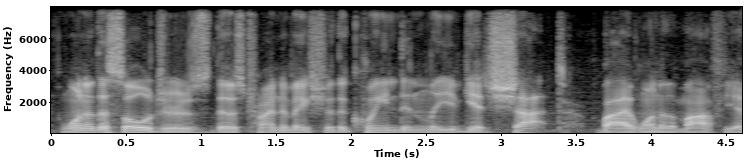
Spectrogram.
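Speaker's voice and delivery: usual speaking voice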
